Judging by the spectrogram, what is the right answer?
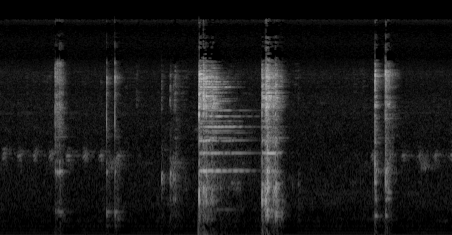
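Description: Cooking-utensil clatter: a metal spoon knocking a few times against a clay pot. About four seconds in comes a loud clang with a ringing metallic tail, typical of a stainless steel lid being struck or set down. A second loud knock follows a moment later, and two quick clinks come near the end.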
